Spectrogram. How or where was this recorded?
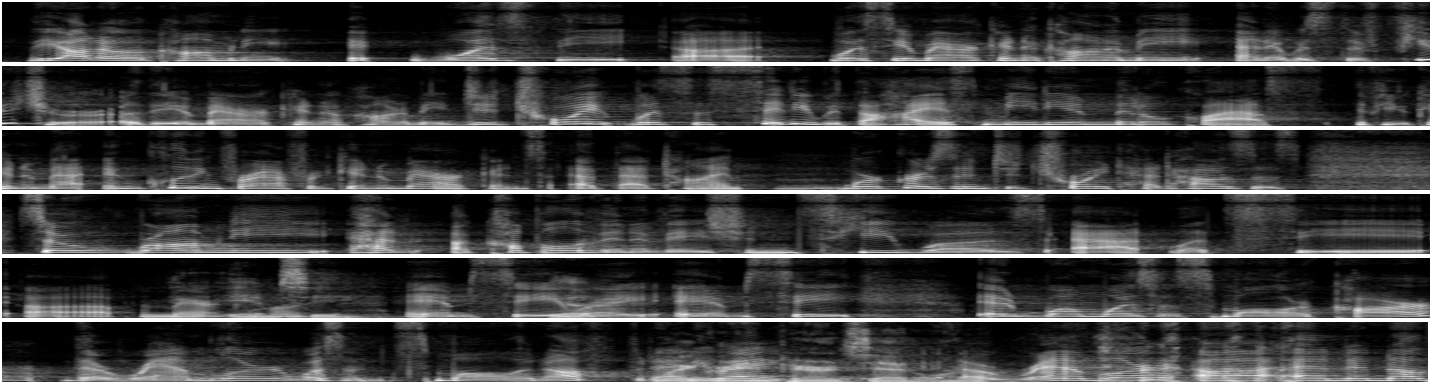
live audience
